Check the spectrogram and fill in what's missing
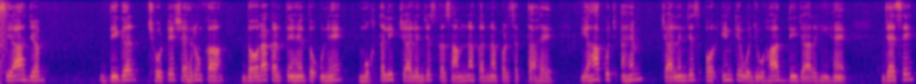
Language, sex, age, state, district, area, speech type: Urdu, male, 18-30, Uttar Pradesh, Balrampur, rural, spontaneous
